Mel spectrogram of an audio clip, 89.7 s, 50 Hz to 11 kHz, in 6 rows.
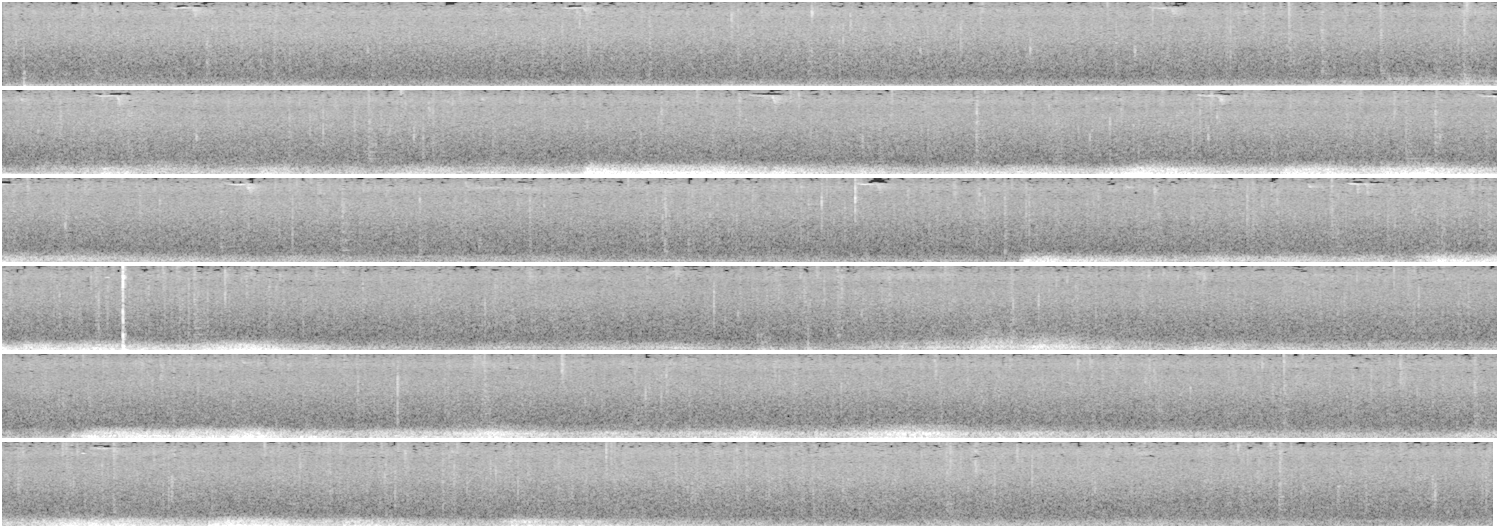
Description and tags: rain and distant thunder 1
Rain dripping off my roof. Thunder in the background.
